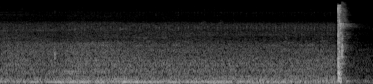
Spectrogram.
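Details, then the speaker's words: Brake booster held in hand: vacuum pulled off, wait, then check valve pulled; steady hiss then a sharp rush of air and quick fade, can holds vacuum with no leak, though the booster fails to return to rest and needs a rebuild. "And we're just going to check this can integrity and see if it's got any leaks, which is always a positive thing, even though we've got to take it apart."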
